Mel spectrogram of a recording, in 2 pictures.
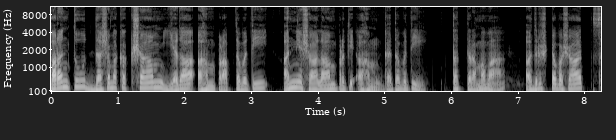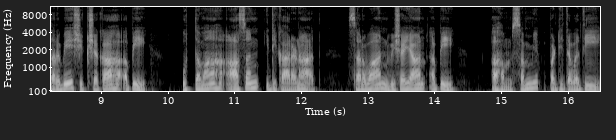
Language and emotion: Sanskrit, neutral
